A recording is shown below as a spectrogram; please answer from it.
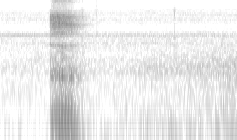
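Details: A sleeping Boston Terrier gives one deep, rattling snore, a short throaty snort that fades into quiet breathing.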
